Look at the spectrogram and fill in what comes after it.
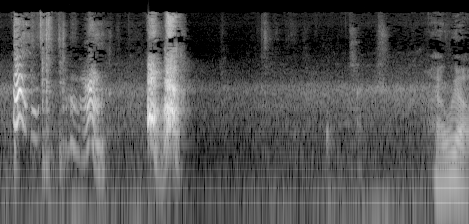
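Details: Russian Laika hunting dog giving a quick run of sharp barks and yips in the first two seconds, then a quiet pause and a drawn-out harmonic vocal at the end, with people talking close by.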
